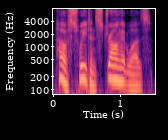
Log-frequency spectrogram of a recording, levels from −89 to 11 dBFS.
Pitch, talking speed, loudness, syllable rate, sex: 150 Hz, 235 wpm, -14 LUFS, 4.5 syllables/s, male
